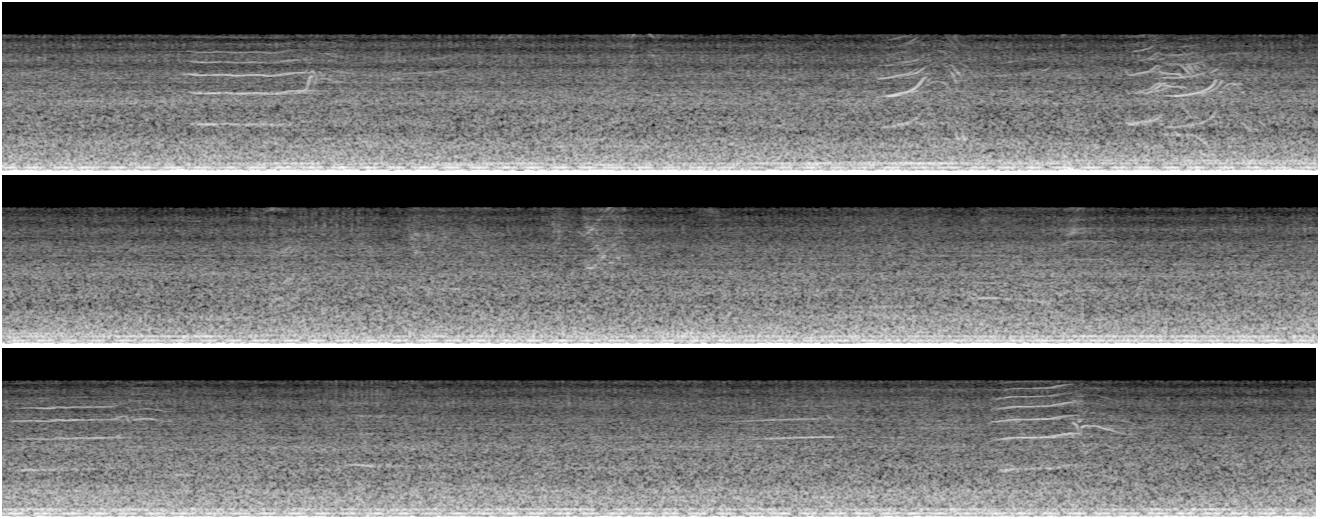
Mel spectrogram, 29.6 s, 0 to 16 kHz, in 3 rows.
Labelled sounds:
1.3	2.6	killer whale, southern resident, 1.0 to 6.7 kHz
6.4	7.3	killer whale, southern resident, 1.0 to 7.9 kHz
8.3	9.3	killer whale, southern resident, 0.77 to 7.6 kHz
19.7	21.0	killer whale, southern resident, 2.0 to 7.3 kHz
27.0	28.2	killer whale, southern resident, 1.1 to 7.5 kHz

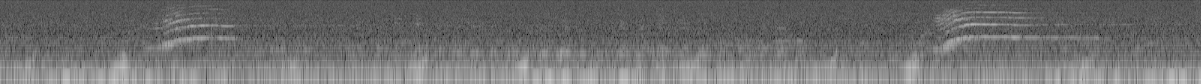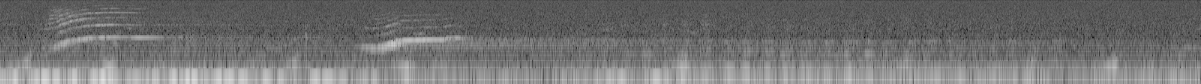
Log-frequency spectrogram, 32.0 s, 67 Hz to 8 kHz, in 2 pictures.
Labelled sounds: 2.0	3.1	humpback whale, 0.80 to 5.7 kHz
12.6	13.8	humpback whale, 0.80 to 5.9 kHz
16.5	18.1	humpback whale, 0.80 to 5.9 kHz
20.9	22.3	humpback whale, 0.80 to 3.5 kHz

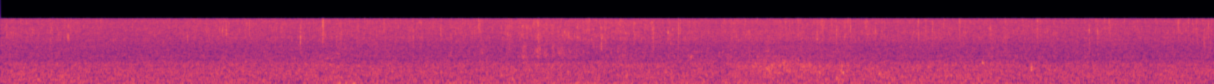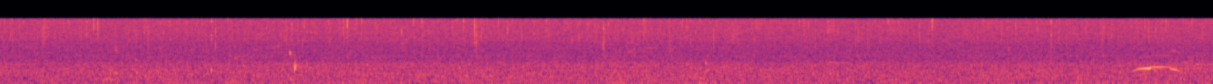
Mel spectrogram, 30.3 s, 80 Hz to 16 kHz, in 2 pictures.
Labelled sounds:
29.5	29.8	humpback whale, 0.78 to 0.81 kHz

